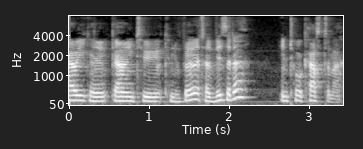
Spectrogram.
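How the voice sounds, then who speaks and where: Against a quiet background, a man with an Australian accent speaks with a bright, sharp tone, a fairly high pitch and ordinary pitch variation. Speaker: internet marketer. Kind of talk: online marketing tutorial. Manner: fast.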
